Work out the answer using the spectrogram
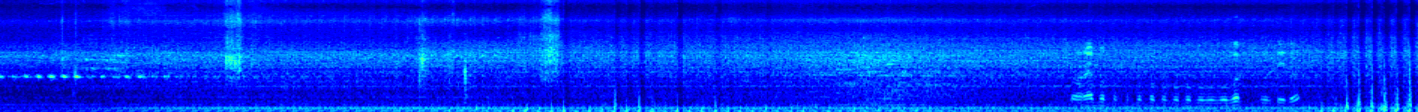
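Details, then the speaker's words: Suzuki Carry Futura pickup, sound at tailpipe at idle: uneven stumbling puffs about four a second with a skip; one cylinder not firing, shaking, low power; coil, spark plug or injector suspected. "nah ini kita coba ini mesinnya ginjal seperti ini yaetar seperti ada satu e pengapian yang tidak berfungsi"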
